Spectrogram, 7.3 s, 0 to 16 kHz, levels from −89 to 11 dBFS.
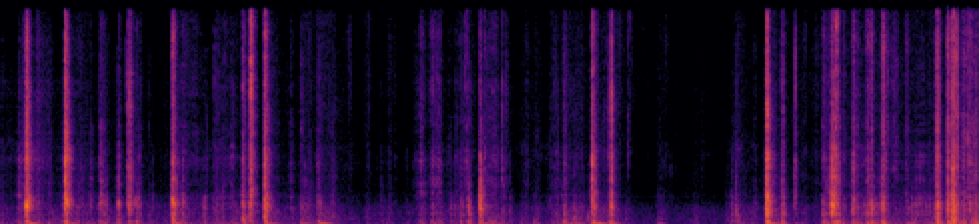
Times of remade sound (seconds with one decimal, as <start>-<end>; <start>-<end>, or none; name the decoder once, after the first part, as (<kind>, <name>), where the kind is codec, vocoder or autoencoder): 0.0-0.6 (autoencoder, DAC-VAE)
